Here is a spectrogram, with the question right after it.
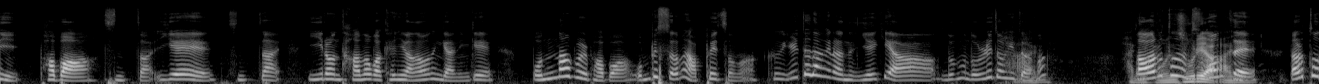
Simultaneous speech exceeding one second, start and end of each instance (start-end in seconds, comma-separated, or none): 11.3-12.6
